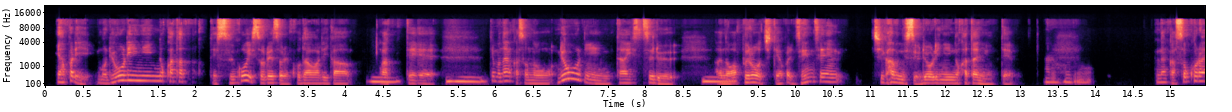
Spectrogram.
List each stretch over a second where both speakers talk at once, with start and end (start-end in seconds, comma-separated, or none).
none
